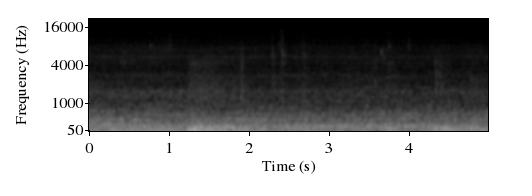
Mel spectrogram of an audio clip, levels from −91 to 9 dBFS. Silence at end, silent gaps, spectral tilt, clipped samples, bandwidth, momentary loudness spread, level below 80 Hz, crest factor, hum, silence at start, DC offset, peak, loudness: 0 s; none; -8.5 dB/octave; under 0.1%; 15.5 kHz; 8 LU; -44 dBFS; 18 dB; none; 0 s; under 0.1%; -22 dBFS; -41 LUFS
